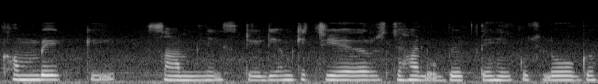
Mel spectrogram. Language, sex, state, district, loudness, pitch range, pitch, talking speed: Hindi, female, Madhya Pradesh, Dhar, -17 LUFS, 195-210 Hz, 200 Hz, 120 wpm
